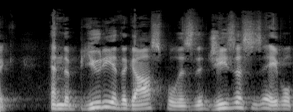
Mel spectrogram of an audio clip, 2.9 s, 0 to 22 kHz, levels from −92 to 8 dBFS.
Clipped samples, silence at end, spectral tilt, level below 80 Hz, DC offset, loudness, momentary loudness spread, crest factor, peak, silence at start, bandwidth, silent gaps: under 0.1%; 0 s; -5 dB/octave; -64 dBFS; under 0.1%; -20 LUFS; 6 LU; 16 dB; -4 dBFS; 0 s; 14 kHz; none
